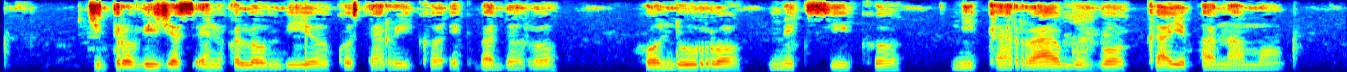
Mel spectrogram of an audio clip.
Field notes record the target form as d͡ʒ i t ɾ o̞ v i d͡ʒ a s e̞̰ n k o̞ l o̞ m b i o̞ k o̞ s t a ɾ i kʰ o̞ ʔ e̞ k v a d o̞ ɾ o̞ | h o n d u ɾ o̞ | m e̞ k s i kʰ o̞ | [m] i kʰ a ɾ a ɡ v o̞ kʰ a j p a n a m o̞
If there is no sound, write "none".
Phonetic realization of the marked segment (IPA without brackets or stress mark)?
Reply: n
